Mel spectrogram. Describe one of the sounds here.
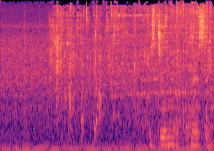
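Liquid pours and gurgles into a glass bottle.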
